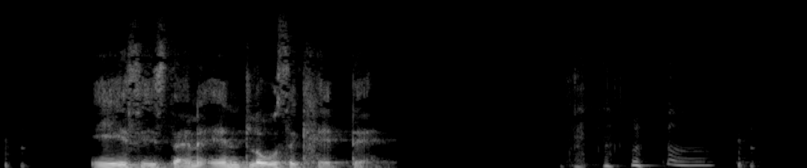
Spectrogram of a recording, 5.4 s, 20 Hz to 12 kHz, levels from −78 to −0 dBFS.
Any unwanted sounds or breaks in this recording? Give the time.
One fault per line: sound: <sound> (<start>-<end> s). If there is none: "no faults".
sound: laugh (3.7-4.8 s)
